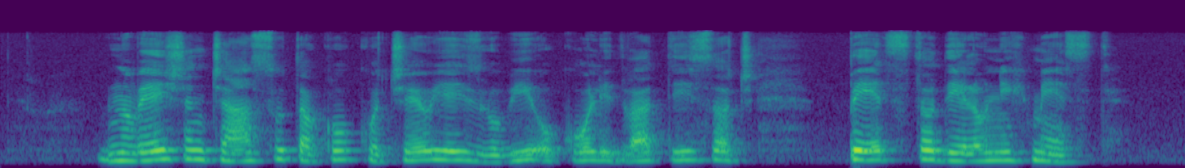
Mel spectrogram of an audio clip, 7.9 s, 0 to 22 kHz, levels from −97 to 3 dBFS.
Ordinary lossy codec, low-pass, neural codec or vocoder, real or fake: MP3, 96 kbps; 9.9 kHz; none; real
